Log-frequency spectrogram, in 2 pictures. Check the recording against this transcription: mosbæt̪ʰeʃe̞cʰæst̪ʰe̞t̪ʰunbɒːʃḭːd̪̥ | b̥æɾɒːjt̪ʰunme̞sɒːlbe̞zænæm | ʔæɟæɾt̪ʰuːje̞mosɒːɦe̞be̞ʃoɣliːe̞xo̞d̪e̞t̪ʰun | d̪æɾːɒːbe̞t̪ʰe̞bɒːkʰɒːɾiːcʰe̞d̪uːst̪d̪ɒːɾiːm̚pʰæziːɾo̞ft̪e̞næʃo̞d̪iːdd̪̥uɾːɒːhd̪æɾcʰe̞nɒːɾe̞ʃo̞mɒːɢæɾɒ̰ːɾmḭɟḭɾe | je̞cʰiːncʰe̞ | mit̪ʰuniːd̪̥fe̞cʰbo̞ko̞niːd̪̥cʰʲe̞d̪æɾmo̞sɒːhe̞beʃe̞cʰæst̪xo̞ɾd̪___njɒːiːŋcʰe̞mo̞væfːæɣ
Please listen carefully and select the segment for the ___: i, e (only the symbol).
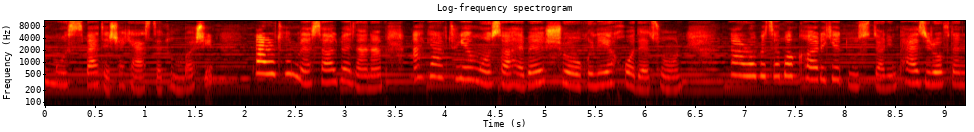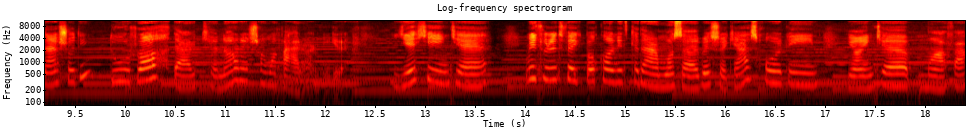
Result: i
